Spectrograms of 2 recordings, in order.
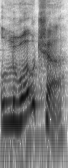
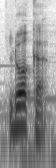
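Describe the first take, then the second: First: The middle consonant is a 'ch' sound. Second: The middle consonant is a 'k' sound. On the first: The speaker calls it wrong. "people go like" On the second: The speaker calls it right. "no, it's Loka"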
